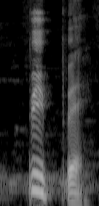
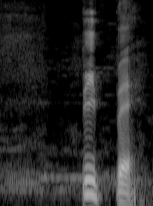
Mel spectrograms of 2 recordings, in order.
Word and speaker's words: pip: Prononcez ça pip. C'est le terme français, c'est à la française. Pip.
